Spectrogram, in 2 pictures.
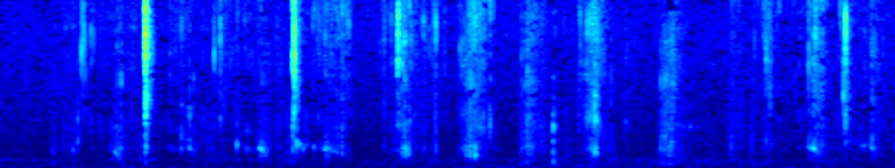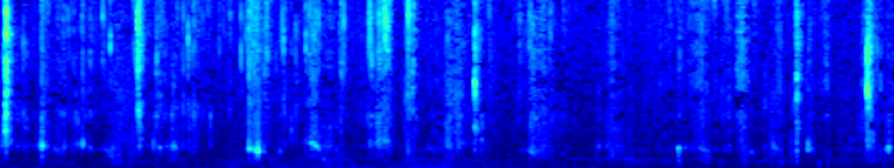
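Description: Faint crunching and chewing of crisp fried chicken pakoda, with irregular sharp crackles and clicks from the mouth.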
